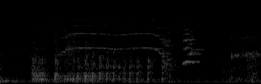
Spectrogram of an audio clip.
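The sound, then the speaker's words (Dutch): A leather chair in a small English-style office used as a studio creaks and squeaks as someone leans back in it, a drawn-out, fairly quiet groan followed by a few shorter squeaks, with no talking. “wat je op de achtergrond misschien een klein beetje kan horen als ik beweeg, is, mijn stoel”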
